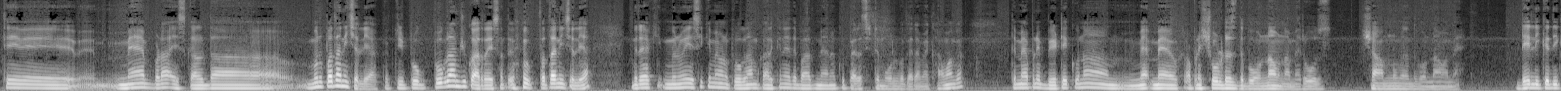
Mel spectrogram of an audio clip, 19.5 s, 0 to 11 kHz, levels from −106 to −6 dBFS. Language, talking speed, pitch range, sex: Punjabi, 185 wpm, 110-140 Hz, male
